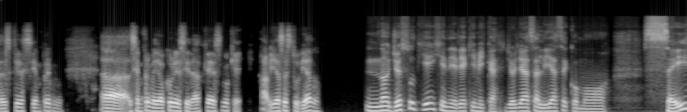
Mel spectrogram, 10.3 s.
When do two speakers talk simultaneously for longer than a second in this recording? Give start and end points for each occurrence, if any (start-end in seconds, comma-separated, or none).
none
